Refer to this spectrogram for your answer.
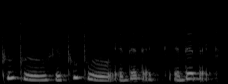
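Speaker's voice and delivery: sing-song hoopoe chirp; bird call. Acted. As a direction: chirp back cheekily. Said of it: "The bird says".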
